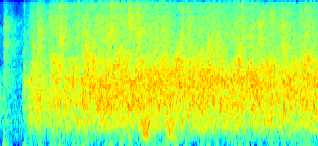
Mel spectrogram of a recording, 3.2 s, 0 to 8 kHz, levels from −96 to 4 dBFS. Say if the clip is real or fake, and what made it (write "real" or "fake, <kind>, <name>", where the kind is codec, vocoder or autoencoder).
real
